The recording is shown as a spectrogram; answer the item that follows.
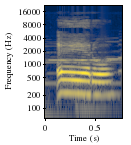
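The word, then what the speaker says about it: héros: Во французском языке существительное произносится как «эро», и непонятно, откуда в русском слове появилось «и» краткое на конце.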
